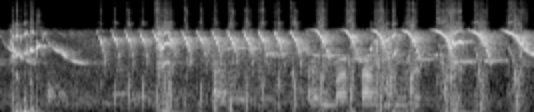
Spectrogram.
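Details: Oriental magpie-robin, known locally as kacer, a songbird kept for song contests, sings a loud, dense run of rapid high-pitched whistles, sharp chips and descending slurred notes, about four per second, with no pause throughout.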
